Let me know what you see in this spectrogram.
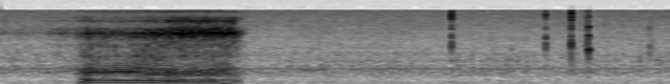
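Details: Boxer dog named Sam sleeping: one loud, buzzing snore, then faint clicking of the jaws and jowls.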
